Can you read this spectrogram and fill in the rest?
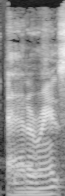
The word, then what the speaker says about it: Adirondack: They got the Adirondack. Am I saying that right? – Adirondack.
